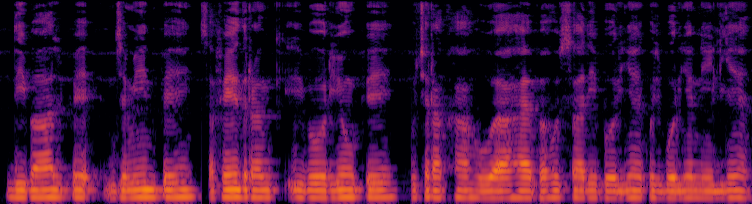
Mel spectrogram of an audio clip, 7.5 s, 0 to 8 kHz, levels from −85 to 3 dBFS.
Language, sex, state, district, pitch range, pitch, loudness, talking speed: Hindi, male, West Bengal, Malda, 100-105 Hz, 105 Hz, -29 LUFS, 165 wpm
